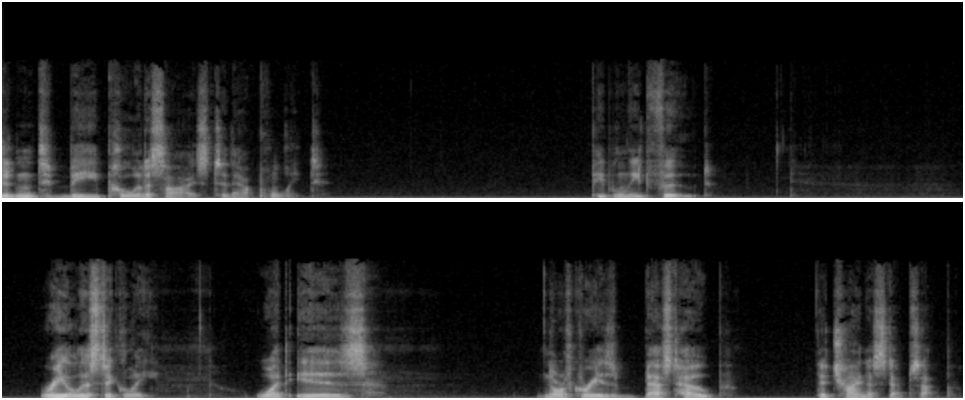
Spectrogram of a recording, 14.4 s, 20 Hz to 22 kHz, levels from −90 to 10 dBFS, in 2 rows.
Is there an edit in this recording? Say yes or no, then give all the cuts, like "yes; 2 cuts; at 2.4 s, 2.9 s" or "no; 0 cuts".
no; 0 cuts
